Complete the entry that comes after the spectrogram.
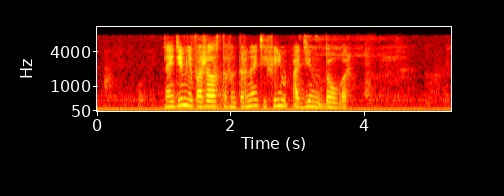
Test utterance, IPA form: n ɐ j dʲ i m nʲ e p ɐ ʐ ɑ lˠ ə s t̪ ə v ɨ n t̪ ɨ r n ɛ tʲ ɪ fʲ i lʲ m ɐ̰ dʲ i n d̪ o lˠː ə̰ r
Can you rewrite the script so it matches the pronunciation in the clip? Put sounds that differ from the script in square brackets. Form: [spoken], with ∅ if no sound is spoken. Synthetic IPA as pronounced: n ɐ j dʲ i m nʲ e p ɐ ʐ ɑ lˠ ə s t̪ ə v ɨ n t̪ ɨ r n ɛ tʲ ɪ fʲ i lʲ m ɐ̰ dʲ i n d̪ o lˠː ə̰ r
